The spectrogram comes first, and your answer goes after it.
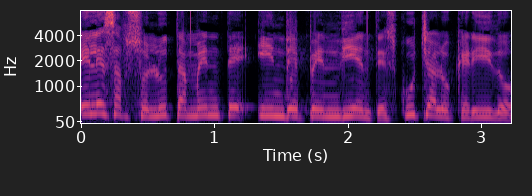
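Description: The background is quiet, and the sound is dry and close with no echo. A man speaks at a high pitch with lively intonation. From Mexico. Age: 30s. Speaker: pastor. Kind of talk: sermon.

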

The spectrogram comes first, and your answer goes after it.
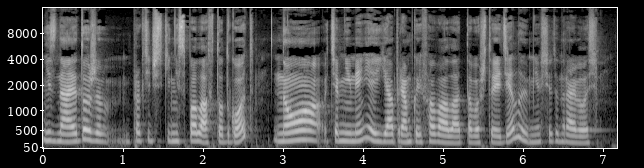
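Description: This woman has an unremarkable speaking voice, a medium pitch, ordinary pitch variation, and a fairly quick pace. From St. Petersburg, Russia. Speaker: podcast co-host, photographer. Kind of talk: casual chat.

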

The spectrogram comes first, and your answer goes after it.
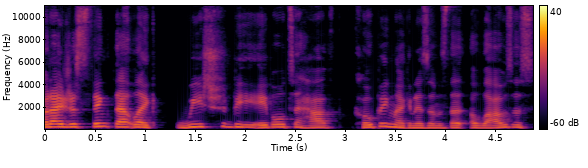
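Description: A woman's normal speaking voice, medium in pitch, with ordinary pitch variation and a moderate pace, on a very clean recording with a silent background. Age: 20s. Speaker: NICU nurse and founder of a nurse support initiative. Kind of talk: casual chat.

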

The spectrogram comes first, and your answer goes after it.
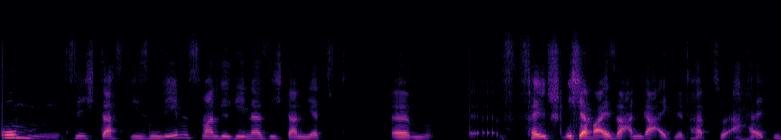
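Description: Her pace is very slow, her pitch fairly low and her intonation fairly even, with big swings in loudness. The sound of this woman is dry and close, with no echo. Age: 50s. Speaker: film podcast guest. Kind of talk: casual chat.

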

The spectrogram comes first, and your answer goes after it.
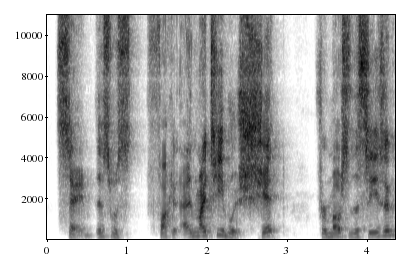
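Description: A man with an animated, bright, sharp tone, lively intonation and a fairly slow pace. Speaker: podcast host. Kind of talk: casual banter about sports. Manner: joking, animated.

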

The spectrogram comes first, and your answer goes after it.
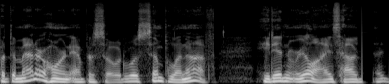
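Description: Natural reading voice, pitch moving in an ordinary way

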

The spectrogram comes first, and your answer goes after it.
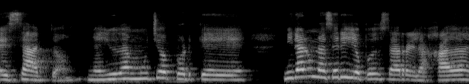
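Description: A woman with an ordinary speaking voice uses lively intonation and a fairly high pitch, keeping to a moderate pace. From Argentina. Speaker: Chinese language learner and social media creator. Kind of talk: interview.

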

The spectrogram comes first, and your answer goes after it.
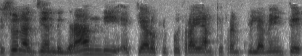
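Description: At a very fast pace, a woman speaks at a fairly low pitch with fairly even intonation. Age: 30s. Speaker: career advisor in human resources. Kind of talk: interview.

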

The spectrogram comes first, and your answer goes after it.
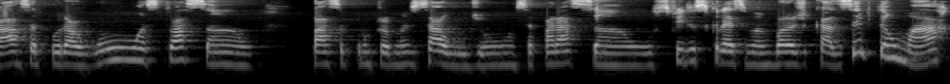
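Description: In an unremarkable speaking voice, a woman talks at medium pitch and a moderate speed. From Brazil. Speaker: writer and creative writing teacher. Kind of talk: interview.

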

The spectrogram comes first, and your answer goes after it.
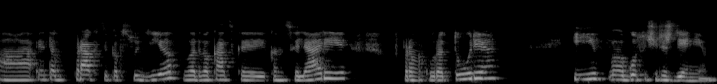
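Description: A woman at a medium pitch and fairly slow pace, somewhat breathy, with ordinary pitch variation and big swings in loudness. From Moldova. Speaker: lawyer. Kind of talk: interview.

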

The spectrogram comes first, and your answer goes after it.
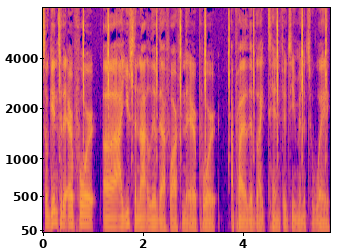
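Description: A man speaks in an unremarkable speaking voice. The sound is dry and close with no echo, on a very clean recording with a silent background. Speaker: podcast host. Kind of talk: casual banter with profanity. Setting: studio, drinking wine.

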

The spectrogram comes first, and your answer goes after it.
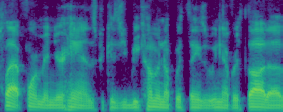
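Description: A man talks with an American accent and a dark, mellow tone. Vocal fry runs through his voice. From US Midwest, Chicago. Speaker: musician and software founder. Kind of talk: interview. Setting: live-streamed video interview.

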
